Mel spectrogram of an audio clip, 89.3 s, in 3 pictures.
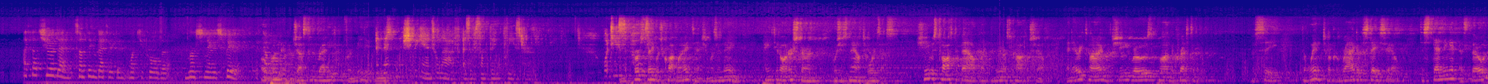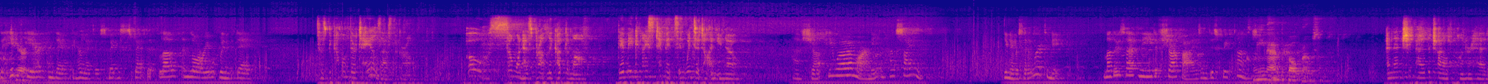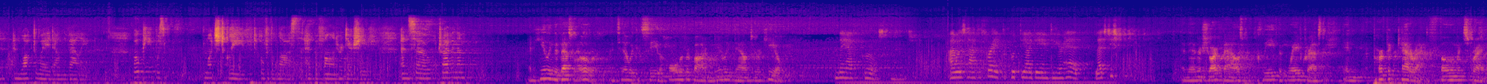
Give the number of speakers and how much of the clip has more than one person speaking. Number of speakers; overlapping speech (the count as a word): three, about 4%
